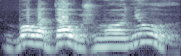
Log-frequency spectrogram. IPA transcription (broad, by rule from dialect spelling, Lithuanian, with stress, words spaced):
ˈbʊʋɐ dɐʊk ʒmoːˈnʲuː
